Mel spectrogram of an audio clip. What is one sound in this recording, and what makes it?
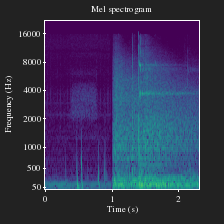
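Sneakers squeak on a hard floor in an echoing hall.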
